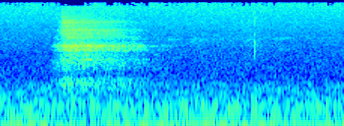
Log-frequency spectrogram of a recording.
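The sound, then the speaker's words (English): One soft, airy deep inhalation lasting about a second, drawn during a guided breathing and relaxation exercise, faint and otherwise alone against quiet background hiss. “Breathe in.”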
